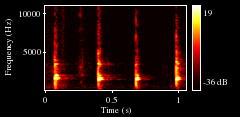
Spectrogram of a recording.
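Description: Fully dried oak firewood is knocked four times, each strike giving a short, clear, hollow wooden knock with a bright ring around 1.4 kHz that dies away almost at once. The clean tone shows the wood is dry, with all its moisture gone.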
